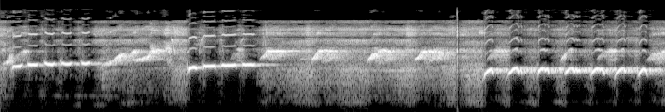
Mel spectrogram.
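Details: White-rumped shama song for tutoring captive birds: sweet whistled notes, rising slurs and short phrases, ending in a quick series of repeated whistled chirps, loud and continuous.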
